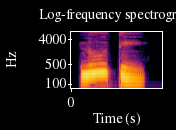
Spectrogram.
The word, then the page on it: ನೂತಿ: Kannada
